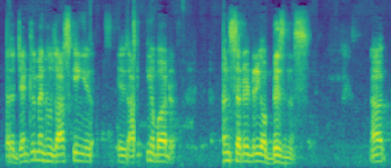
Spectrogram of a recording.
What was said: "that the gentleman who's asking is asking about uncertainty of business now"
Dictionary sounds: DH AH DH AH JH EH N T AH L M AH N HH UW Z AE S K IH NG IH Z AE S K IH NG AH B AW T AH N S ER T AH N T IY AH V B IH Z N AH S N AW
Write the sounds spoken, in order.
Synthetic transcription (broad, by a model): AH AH JH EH N T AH L M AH N HH UW Z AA S K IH NG IH Z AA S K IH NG AH B AW T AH N S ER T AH N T IY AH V B IH Z N AH S N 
